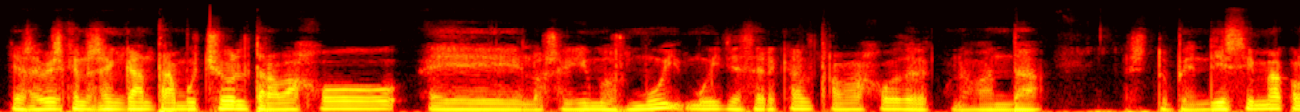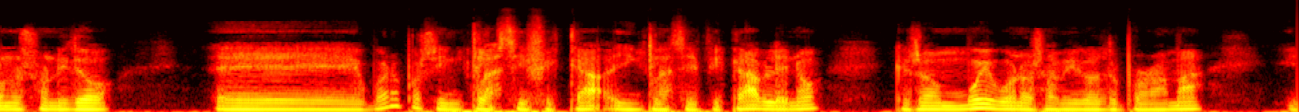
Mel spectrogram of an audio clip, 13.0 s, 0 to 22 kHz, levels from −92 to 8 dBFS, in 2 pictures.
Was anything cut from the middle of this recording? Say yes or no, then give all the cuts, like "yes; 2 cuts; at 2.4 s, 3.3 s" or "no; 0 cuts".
yes; 1 cut; at 4.7 s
